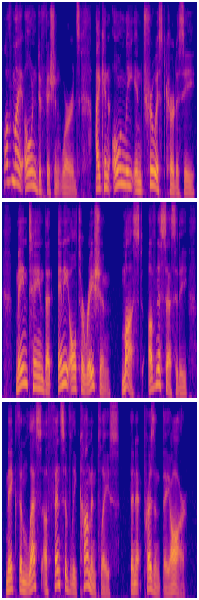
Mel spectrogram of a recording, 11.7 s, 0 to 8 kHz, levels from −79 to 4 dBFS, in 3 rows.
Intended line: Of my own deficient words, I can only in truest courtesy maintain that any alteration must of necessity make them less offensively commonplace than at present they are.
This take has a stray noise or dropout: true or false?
false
